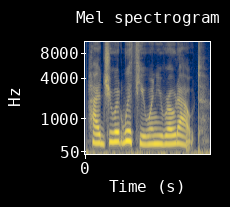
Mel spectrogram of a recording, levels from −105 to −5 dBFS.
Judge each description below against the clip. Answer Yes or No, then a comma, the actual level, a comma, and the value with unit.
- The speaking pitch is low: No, high, 225 Hz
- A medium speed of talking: No, fast, 290 wpm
